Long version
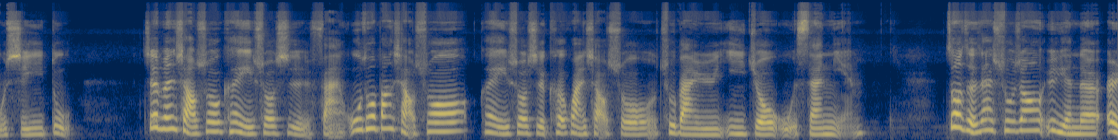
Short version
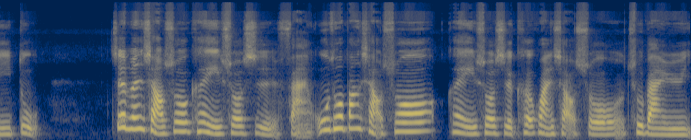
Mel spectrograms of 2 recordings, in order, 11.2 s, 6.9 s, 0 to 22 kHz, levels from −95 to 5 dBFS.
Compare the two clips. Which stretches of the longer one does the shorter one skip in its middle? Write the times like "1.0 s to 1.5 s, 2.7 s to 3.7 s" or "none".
none

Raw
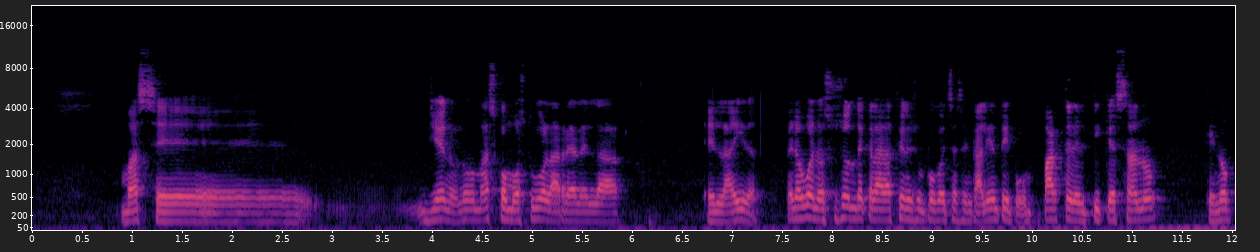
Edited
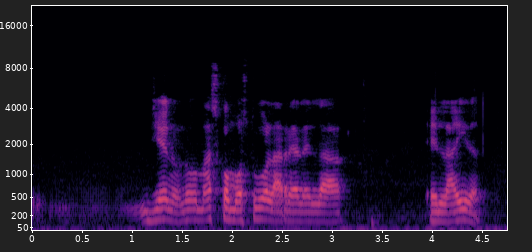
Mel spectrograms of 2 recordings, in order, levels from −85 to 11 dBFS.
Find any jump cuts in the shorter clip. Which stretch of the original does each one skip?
none

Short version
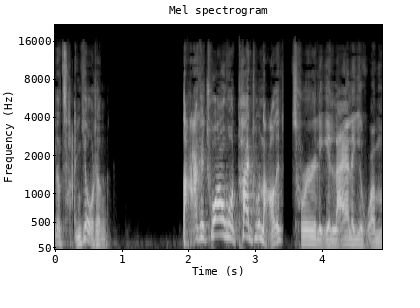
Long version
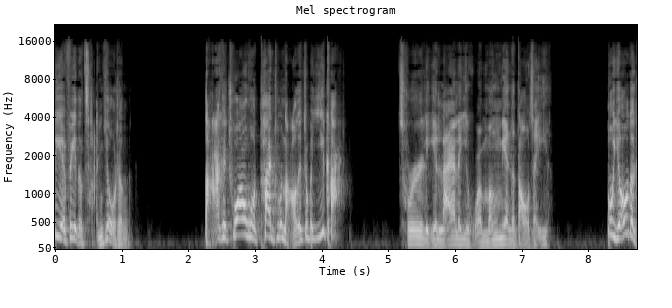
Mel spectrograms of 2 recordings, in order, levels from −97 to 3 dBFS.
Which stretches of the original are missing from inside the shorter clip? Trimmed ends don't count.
3.7 s to 5.0 s

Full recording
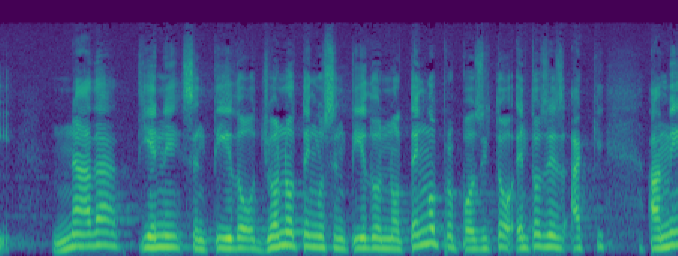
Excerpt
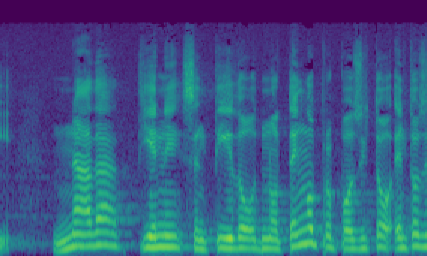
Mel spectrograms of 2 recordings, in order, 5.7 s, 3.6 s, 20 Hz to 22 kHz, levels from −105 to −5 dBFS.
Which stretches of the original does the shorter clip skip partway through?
2.2 s to 3.2 s

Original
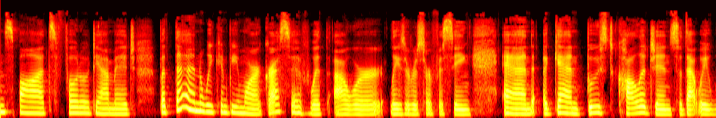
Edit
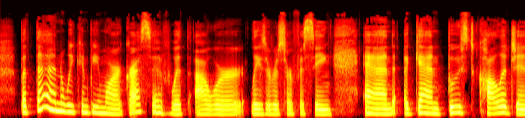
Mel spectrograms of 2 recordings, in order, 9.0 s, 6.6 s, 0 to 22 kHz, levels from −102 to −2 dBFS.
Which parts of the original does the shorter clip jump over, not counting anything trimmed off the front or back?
none

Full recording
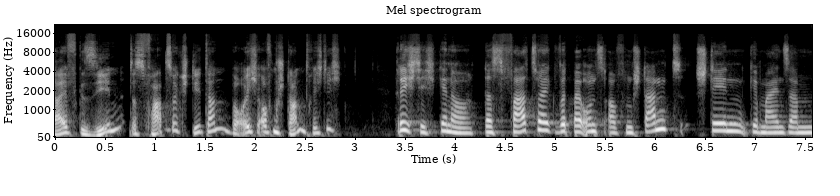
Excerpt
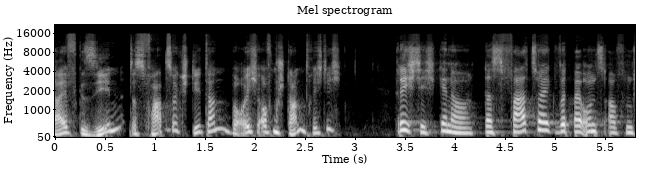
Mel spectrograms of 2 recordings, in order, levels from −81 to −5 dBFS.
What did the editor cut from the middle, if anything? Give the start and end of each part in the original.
none

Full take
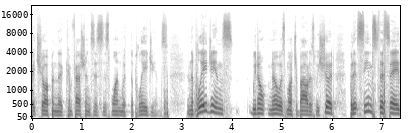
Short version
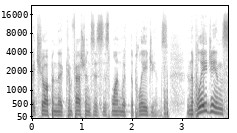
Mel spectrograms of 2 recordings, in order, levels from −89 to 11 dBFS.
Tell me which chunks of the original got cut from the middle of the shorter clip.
none

